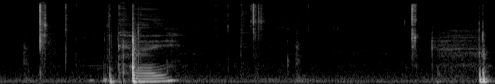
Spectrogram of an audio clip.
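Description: Snips cutting excess aluminum wire while making vintage tag earrings, a few sharp close clicks spread across the clip around a brief spoken word.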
